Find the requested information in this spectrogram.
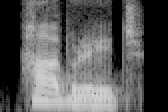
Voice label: "harbourage", Indian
